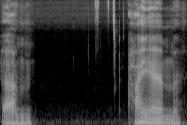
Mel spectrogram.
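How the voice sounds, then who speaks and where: A man in his late forties with a very low voice chats on his livestream at an unhurried pace. He muses and rambles wryly and stops to greet viewers in the chat by name. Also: dark tone, clear, resonant tone. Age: 40s. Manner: musing, rambling, wry. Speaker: livestream host.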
